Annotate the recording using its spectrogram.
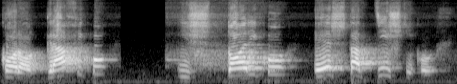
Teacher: antepenúltima sílaba é a mais forte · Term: proparoxítonas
